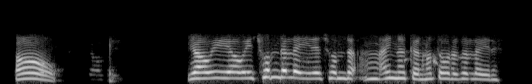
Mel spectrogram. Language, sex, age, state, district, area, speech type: Manipuri, female, 60+, Manipur, Imphal East, rural, conversation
